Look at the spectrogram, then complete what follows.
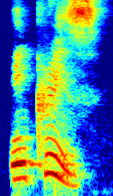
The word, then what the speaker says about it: increase: So increase has the stress on crease, the second syllable, because it's an action word.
